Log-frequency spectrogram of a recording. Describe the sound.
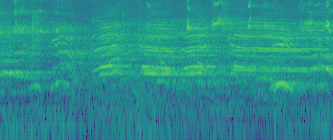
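A basketball being dribbled on court during a basketball game, late in the contest, with sneaker squeaks and steady crowd noise throughout.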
